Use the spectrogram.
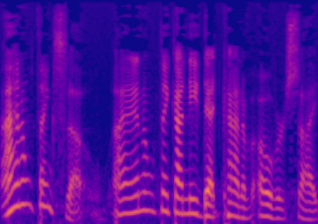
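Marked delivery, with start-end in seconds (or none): none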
